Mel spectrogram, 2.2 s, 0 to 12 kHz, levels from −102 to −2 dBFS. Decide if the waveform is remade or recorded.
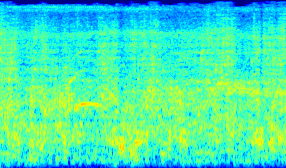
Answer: recorded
